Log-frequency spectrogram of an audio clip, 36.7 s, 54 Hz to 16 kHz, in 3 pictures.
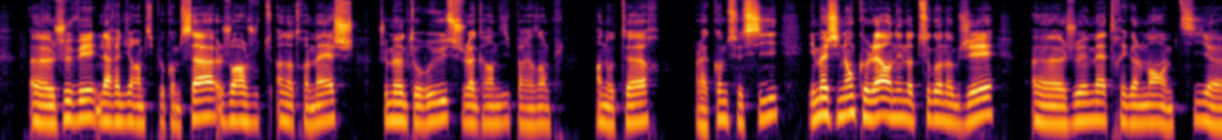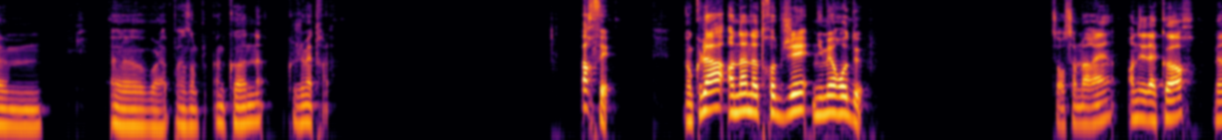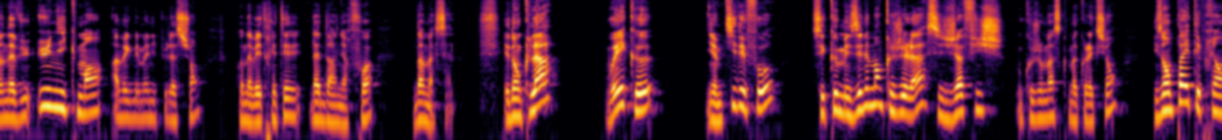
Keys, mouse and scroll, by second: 0.2 s, 1.5 shift+a, 3.3-3.8 middle drag, 3.9 s, 5.0-5.5 middle drag, 5.5 g, 7.3 click, 7.5-9.2 middle drag, 9.6 shift+a, 13.5 middle drag, 14.5 g, 18.5 click, 18.7-19.2 middle drag, 19.4 click, 19.6 g, 21.4 click, 21.7-22.3 middle drag, 23.6 scroll down 1, 23.8-24.2 middle drag, 27.0-27.5 scroll up 2, 27.5-28.9 middle drag, 31.1 click, 31.7 click, 32.3 click, 32.8 click, 33.2 click, 33.6 click, 34.5 click, 35.0 click, 36.1 click.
